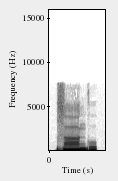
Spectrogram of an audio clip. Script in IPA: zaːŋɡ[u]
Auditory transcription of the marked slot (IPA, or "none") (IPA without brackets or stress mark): o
